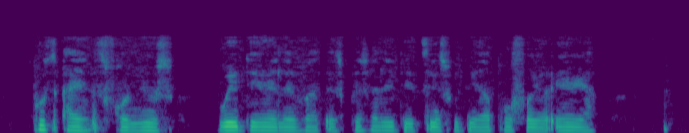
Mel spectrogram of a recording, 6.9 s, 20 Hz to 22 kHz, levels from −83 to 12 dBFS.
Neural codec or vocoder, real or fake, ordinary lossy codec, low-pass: none; real; none; 7.2 kHz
